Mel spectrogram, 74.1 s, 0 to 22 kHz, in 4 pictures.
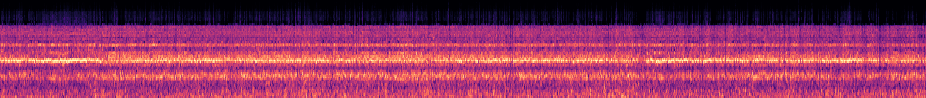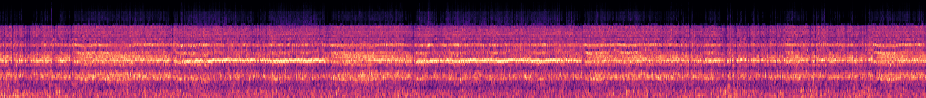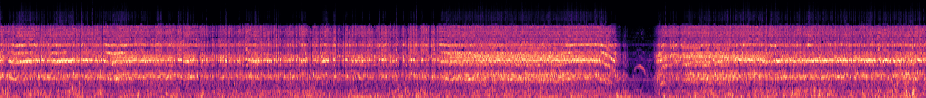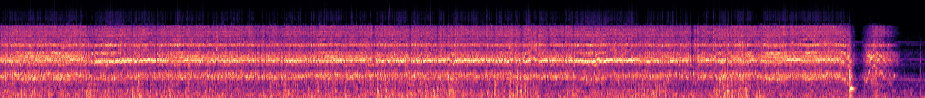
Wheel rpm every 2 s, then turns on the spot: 230, 230, 230, 230, 230, 230, 230, 230, 230, 230, 220, 220, 220, 220, 230, 230, 230, 230, 230, 230, 230, 230, 230, 210, 140, 160, 230, 230, 220, 230, 240, 230, 230, 230, 230, 230, 100.
none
